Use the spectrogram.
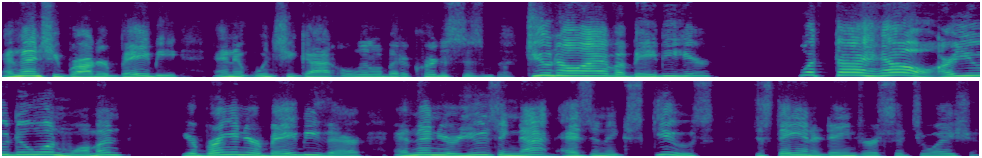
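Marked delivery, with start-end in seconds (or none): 3.9-5.3 put-on obstinate defiance, high and loud. Retelling a woman's reply to criticism for bringing her baby, mimicking a defiant woman. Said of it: "She was just defiant and obstinate".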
